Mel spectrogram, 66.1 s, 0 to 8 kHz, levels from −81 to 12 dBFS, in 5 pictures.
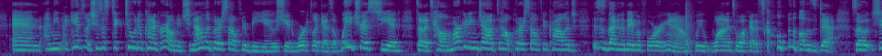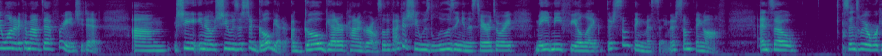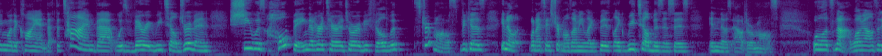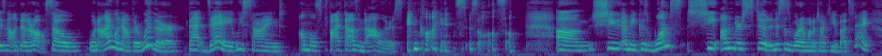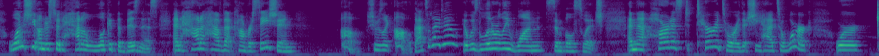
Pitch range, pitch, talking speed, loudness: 200-265 Hz, 225 Hz, 220 wpm, -27 LUFS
